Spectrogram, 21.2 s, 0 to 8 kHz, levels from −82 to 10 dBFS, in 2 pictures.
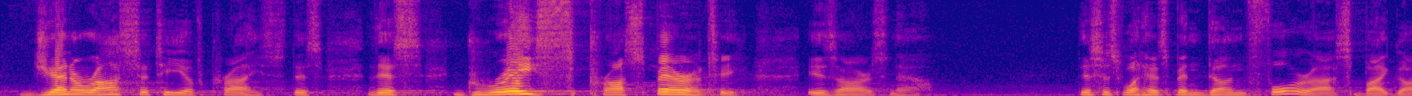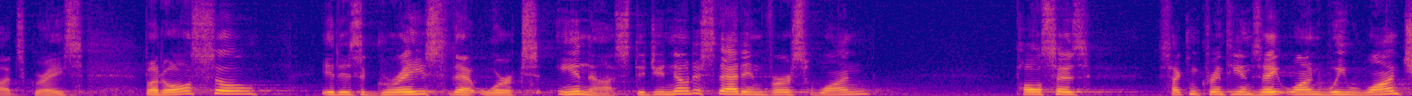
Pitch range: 165-220 Hz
